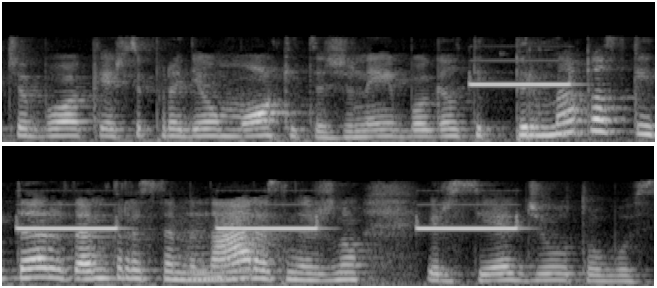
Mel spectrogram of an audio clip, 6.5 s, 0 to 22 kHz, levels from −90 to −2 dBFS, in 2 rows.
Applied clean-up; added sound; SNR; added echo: none; Microwave oven; -3 dB; none.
